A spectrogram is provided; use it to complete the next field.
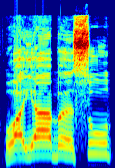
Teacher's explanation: सीन को बारीक त को मोटा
